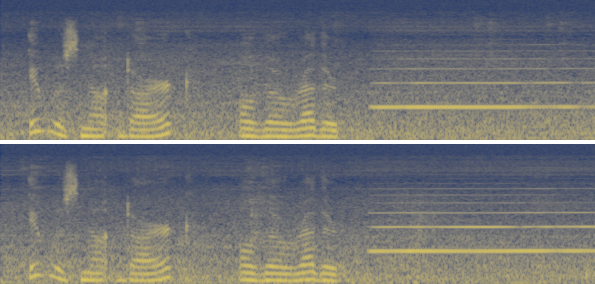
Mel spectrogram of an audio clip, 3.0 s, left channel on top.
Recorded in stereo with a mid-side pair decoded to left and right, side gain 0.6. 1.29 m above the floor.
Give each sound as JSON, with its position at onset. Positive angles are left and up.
{"t": 0.1, "sound": "a woman speaking", "azimuth_deg": 5, "distance_m": 0.8}
{"t": 1.8, "sound": "a flute", "azimuth_deg": -60, "distance_m": 4.5}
